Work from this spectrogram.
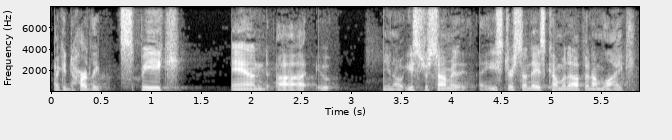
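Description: A man's voice: medium pitch, moderate pace. Young man preaching in a reverberant church. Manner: conversational preaching with frequent fillers and restarts. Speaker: guest preacher. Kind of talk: sermon. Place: church sanctuary. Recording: long hall reverb.

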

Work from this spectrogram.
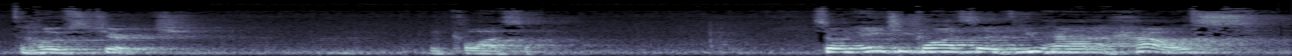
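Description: A man preaching a storytelling sermon to a congregation, deliberate, with dramatic pauses and emphasis. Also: high voice, dark tone. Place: large indoor church space. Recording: very echoey hall, distant mic, faint noise.

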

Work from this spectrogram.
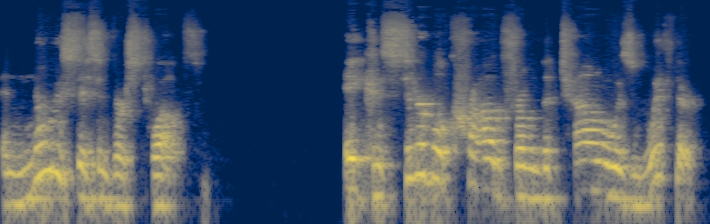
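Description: A man with a Canadian accent preaching a sermon, using dramatic pauses and emphatic repetition. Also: high voice, animated, mellow. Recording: echoey room, distant mic.

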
